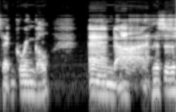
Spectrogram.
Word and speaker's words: gringle: is called the gringle story that's how you pronounce that gringle and uh this is a story that is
